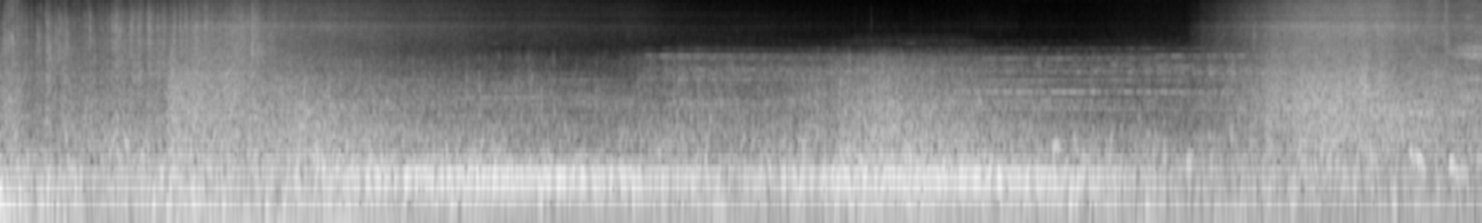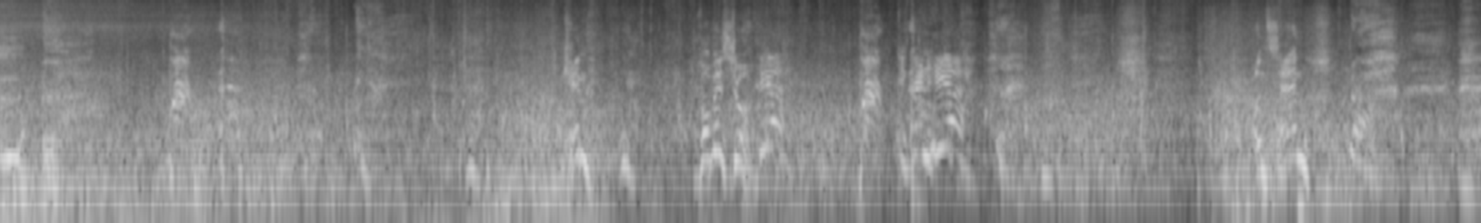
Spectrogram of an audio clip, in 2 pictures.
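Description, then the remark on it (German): A hatch opens on a deep, muffled underwater rumble with a low droning hum, then the sound bursts into loud splashing and churning water as people swim up to the surface from a flooded interior. “Wir öffnen die Luke und schwimmen nach oben.”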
